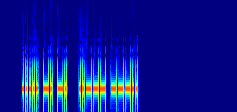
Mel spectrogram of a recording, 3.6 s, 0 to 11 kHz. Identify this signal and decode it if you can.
Morse code, heard as a keyed tone, about 46 wpm, 700 Hz. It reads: 5NN 28
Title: CQ WW DX Contest Exchange Encore - 45wpm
